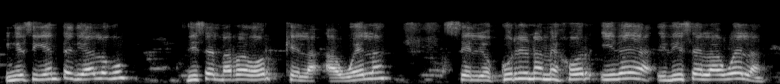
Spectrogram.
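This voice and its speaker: A male teacher with a Guatemalan Spanish accent, explaining a lesson slowly and checking in with rhetorical questions. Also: very high-pitched, warm tone, muffled recording. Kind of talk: classroom lesson for video.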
